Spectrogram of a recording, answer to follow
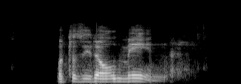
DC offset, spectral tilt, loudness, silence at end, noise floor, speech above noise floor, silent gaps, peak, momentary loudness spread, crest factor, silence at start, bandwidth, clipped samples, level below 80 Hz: under 0.1%; -7 dB/octave; -19 LUFS; 0.6 s; -70 dBFS; 51 dB; none; 0 dBFS; 19 LU; 20 dB; 0.6 s; 7 kHz; under 0.1%; -62 dBFS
